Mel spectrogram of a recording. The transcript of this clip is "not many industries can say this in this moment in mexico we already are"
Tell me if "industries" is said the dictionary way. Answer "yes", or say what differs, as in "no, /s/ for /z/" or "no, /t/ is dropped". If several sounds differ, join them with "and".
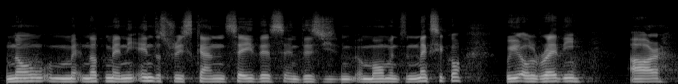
no, /s/ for /z/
